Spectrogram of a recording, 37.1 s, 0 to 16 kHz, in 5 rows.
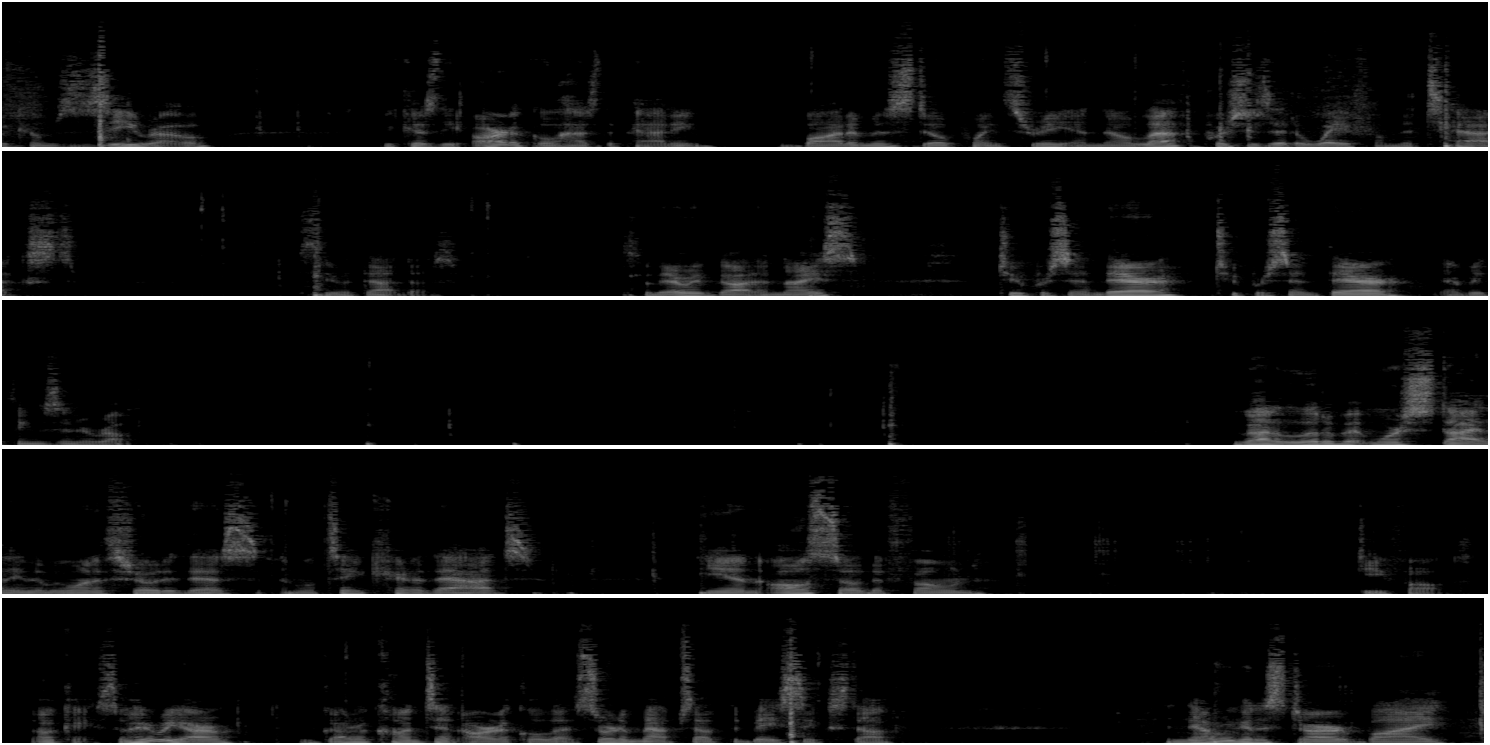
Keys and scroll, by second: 0.5 typing, 6.2 super+s.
